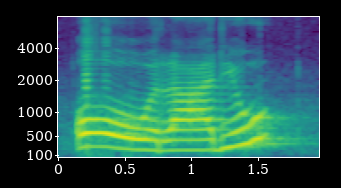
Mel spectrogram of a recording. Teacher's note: o i é semivogal depois uma vogal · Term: crescente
